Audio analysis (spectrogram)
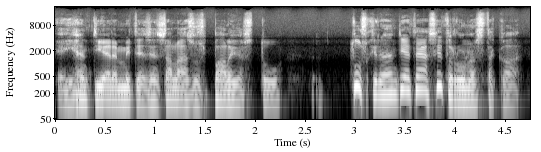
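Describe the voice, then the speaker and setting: Audiobook role: emphatic, excitable man, read by a male narrator, dry close sound. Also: medium pitch, no room sound. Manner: emphatic, loud. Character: excitable adult man, insistent.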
